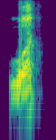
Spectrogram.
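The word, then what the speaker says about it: وَالتِّينِ: Jadi huruf alif lam tidak dibaca. Kalau anak-anak waktu mengaji metode Iqra, itu ada istilahnya itu alif lam dianggap tidak ada. Nah, jadi cara membacanya bagaimana? Cara membacanya adalah huruf wa ini langsung bertemu dengan huruf ta yang ada tasdidnya. Jadi membacanya wat-tini.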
